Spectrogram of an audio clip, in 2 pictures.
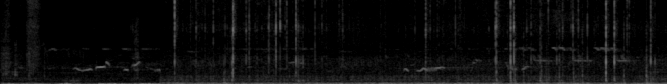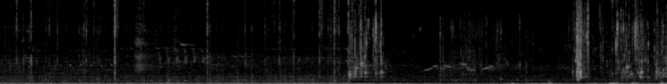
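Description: Wood campfire of stacked sticks crackling as it catches, with scattered sharp pops over a steady low rumble.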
